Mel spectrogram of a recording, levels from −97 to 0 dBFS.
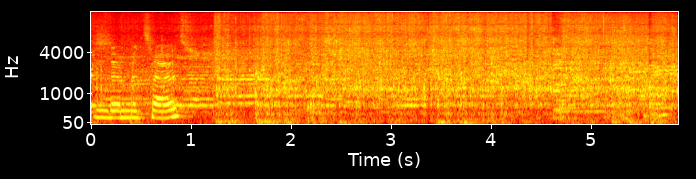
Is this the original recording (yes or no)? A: no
